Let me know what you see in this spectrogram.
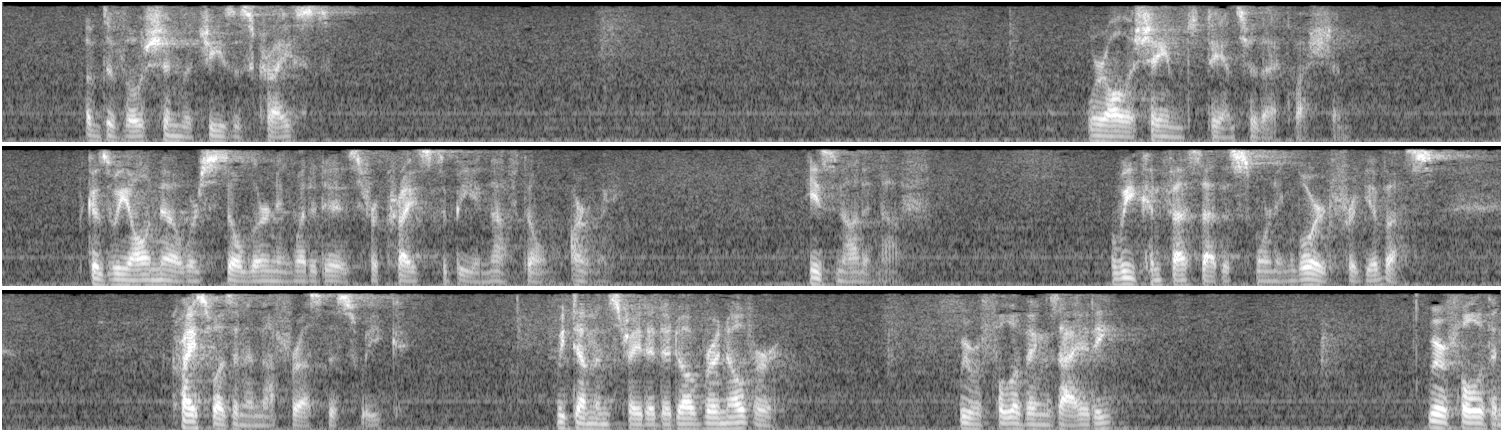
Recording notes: This sermon on Matthew 26:14-16 was preached at Providence Church on Sunday, June 12, 2022.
